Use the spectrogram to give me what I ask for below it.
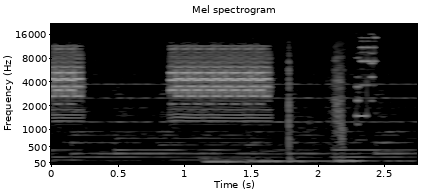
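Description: A telephone ringtone plays as two bright electronic bursts separated by a short pause, over a low sustained tone, followed by a thump and a few other short sounds.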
